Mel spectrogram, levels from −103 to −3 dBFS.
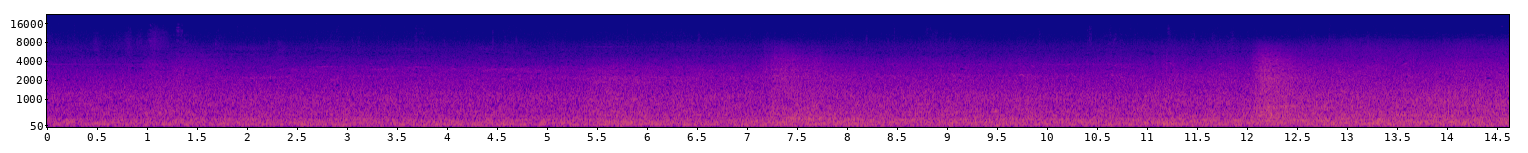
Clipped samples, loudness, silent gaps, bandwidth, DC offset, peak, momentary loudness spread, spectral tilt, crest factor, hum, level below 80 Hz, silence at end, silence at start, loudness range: under 0.1%; -52 LUFS; none; 16 kHz; under 0.1%; -36 dBFS; 4 LU; -6 dB/octave; 16 dB; none; -66 dBFS; 0 s; 0 s; 3 LU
